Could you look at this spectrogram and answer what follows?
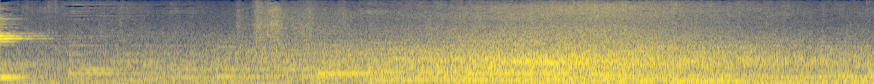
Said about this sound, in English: Who's that driving up to the house?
